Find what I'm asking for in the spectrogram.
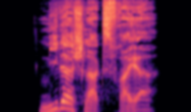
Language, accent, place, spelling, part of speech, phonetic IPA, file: German, Germany, Berlin, niederschlagsfreier, adjective, [ˈniːdɐʃlaːksˌfʁaɪ̯ɐ], De-niederschlagsfreier.ogg
- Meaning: inflection of niederschlagsfrei: 1. strong/mixed nominative masculine singular 2. strong genitive/dative feminine singular 3. strong genitive plural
